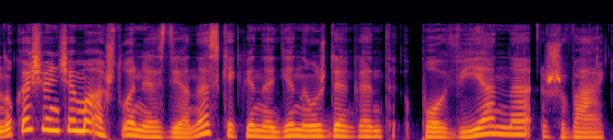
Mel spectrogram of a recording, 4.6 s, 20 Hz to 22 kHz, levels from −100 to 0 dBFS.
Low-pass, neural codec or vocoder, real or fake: 10.8 kHz; none; real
